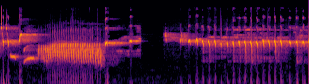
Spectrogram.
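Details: Gloster canary song opening with a dense buzzy warble, then a short gap before a quick, evenly repeated trill of high notes.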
